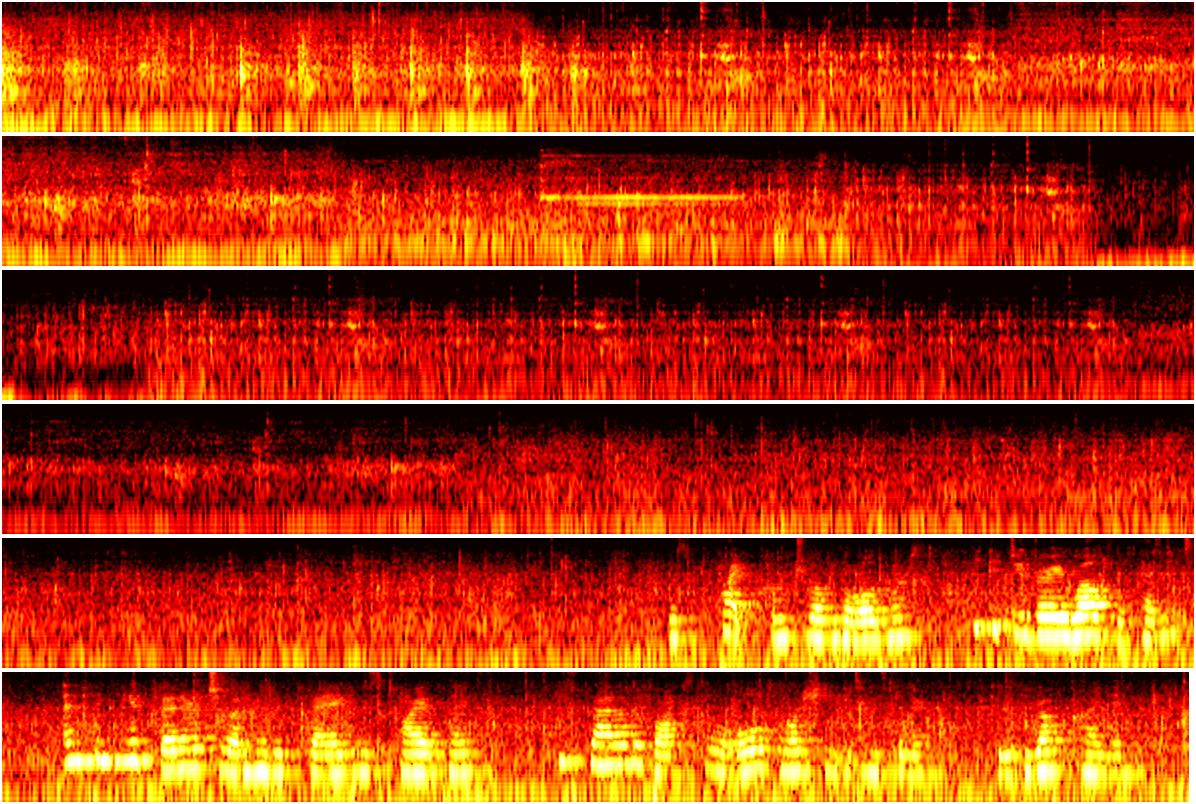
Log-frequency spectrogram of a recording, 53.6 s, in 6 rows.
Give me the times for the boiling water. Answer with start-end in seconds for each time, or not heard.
0.0-53.5.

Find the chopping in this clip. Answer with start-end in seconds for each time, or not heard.
0.0-4.8.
